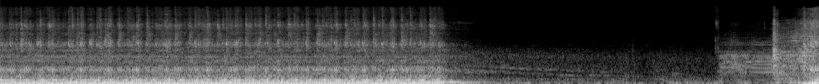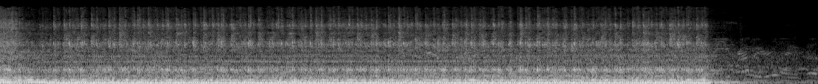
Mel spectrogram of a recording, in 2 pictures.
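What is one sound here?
A 1972 Ford pickup's exhaust roars as the engine is held at high revs.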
